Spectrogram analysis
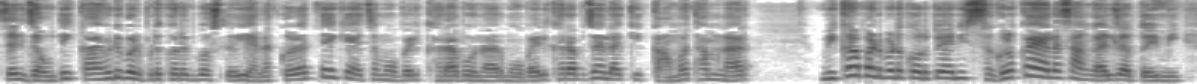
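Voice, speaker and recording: An impatient young man who grumbles and nags at the others, as a woman narrator puts him on. The voice stays high, close to the storyteller's own. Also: lively intonation, quick pace, darkish tone, breathy edge. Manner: nagging, impatient.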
